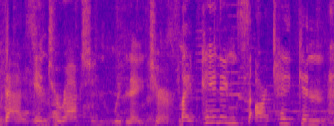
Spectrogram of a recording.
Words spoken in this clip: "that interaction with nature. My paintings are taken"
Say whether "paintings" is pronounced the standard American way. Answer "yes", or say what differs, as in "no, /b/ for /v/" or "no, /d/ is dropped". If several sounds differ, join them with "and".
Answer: yes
